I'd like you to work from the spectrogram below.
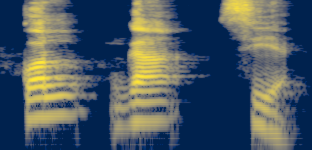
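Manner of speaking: কল, গা, চিয়া as three distinct beats; separated syllables. Shown as a demonstration. Teacher showing the word has three syllables, separated. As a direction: count out কল, গা, চিয়া with a pause between each. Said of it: "চিলেবুলৰ সংখ্যা হ'ব".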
